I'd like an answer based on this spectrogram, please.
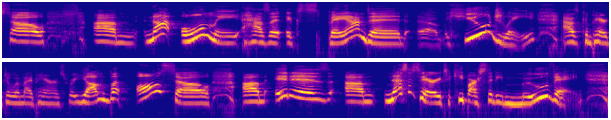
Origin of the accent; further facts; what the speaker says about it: United States; now in Portland, United States; being an American, we are very much nomadic these days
